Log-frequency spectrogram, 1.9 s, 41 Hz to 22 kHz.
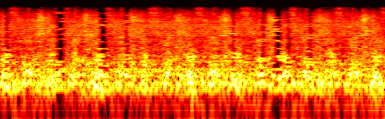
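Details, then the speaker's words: VW Beetle convertible parked since 1995, cranking with plugs out: fast even starter whirr with no compression pulses, oil pumping through; normal cranking. "Yeah, plus it's pumping oil through. I already checked it. Yeah, there's oil in it, which is good."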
